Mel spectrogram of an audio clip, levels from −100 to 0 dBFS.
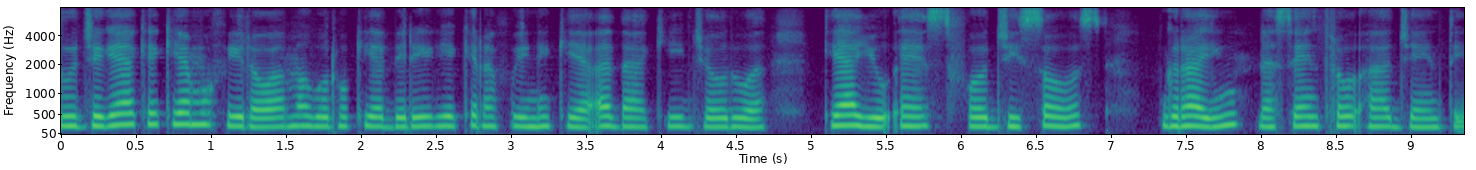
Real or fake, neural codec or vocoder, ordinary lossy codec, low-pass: fake; codec, 16 kHz, 0.8 kbps, ZipCodec; none; none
